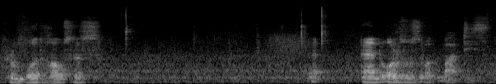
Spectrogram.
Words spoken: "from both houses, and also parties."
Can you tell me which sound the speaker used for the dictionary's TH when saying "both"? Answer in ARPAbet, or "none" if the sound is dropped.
T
